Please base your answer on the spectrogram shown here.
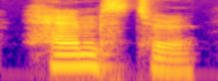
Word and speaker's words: hamster: per sound inserted however in the actual pronunciation we have a p sound now so this is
